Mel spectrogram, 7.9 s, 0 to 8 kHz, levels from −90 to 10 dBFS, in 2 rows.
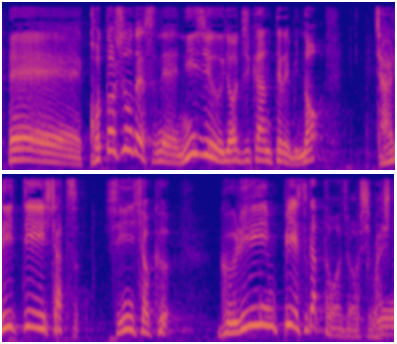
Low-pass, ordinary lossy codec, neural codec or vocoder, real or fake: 7.2 kHz; none; none; real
